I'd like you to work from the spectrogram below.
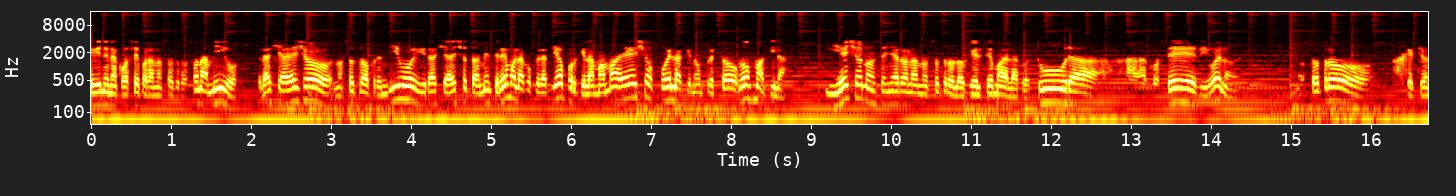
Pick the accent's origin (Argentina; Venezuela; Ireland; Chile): Argentina; Almirante Brown, Buenos Aires Province; now in Córdoba, Argentina; yo no tenía nadie en Córdoba, yo soy acá de Buenos Aires, Almirante Brown.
